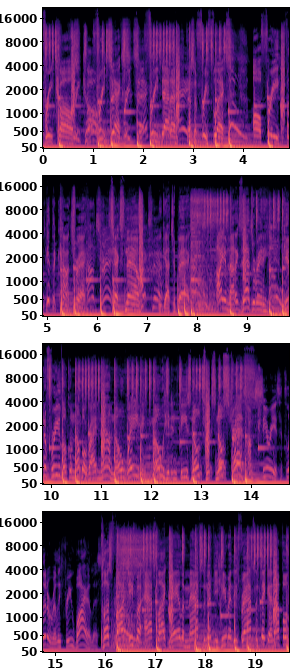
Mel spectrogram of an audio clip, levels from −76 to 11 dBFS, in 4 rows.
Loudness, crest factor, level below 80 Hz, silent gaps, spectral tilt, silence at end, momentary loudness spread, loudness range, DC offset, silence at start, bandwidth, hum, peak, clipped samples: -19 LUFS; 14 dB; -20 dBFS; none; -4 dB/octave; 0 s; 7 LU; 3 LU; under 0.1%; 0 s; 19.5 kHz; none; -2 dBFS; under 0.1%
